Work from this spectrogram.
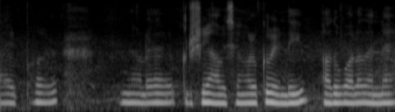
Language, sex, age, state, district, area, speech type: Malayalam, female, 30-45, Kerala, Idukki, rural, spontaneous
